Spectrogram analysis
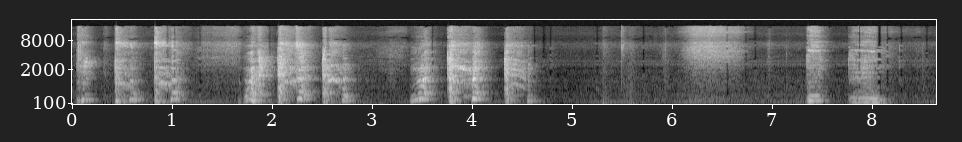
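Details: Three or four bouts of short, harsh coughs from a man, around a dozen bursts in all, with a breath drawn between bouts and a faint steady hum behind.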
